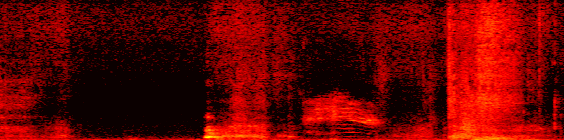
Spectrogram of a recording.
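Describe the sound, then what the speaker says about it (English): A hungry cat asks for its food with a few soft meows and breathy sounds close by, faint and separated by quiet gaps. "Yeah, cat, I know you want your food."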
